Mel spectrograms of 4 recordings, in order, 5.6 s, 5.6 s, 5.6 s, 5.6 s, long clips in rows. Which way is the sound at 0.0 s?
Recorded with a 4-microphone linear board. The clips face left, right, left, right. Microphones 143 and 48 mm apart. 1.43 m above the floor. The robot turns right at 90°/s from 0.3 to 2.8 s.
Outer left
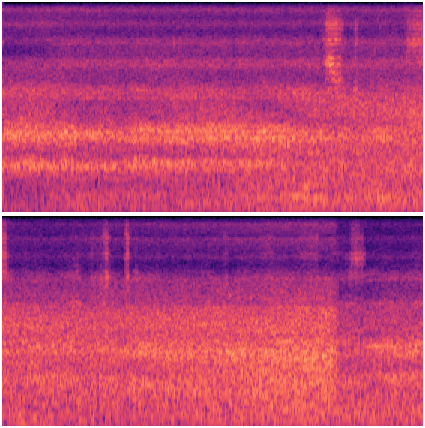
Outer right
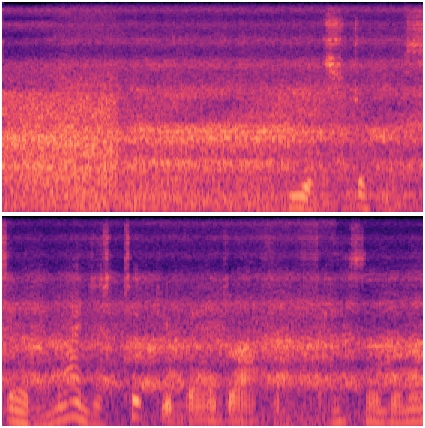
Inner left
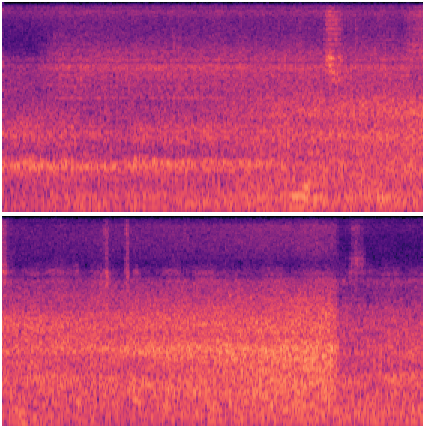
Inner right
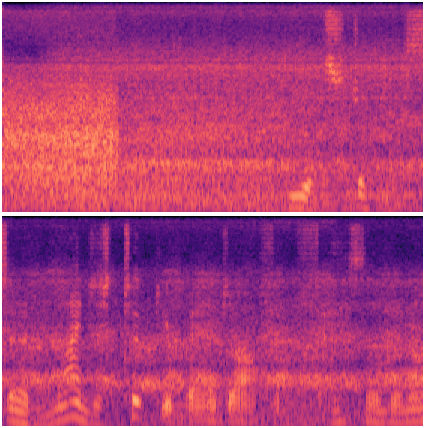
120° right.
